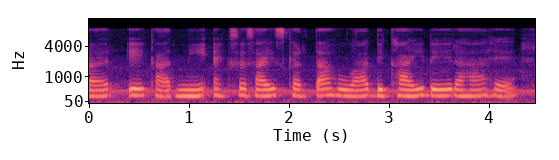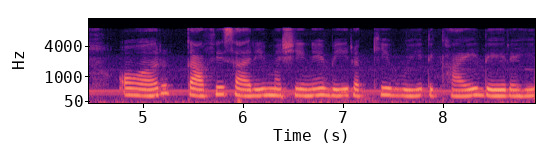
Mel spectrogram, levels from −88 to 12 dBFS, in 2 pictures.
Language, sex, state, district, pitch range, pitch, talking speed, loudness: Hindi, female, Chhattisgarh, Bastar, 200-220 Hz, 210 Hz, 140 wpm, -15 LUFS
